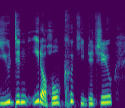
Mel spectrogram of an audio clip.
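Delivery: mock seething fury, barely contained, thin concern. Retelling how she asked him a question: mock seething rage. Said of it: "ninety percent seething rage".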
